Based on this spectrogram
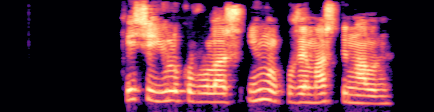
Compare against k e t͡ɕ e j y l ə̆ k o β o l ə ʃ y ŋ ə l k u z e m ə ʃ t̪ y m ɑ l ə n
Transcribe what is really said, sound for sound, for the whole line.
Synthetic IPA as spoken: k e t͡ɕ e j y l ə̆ k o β o l ɑ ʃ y ŋ ə l k u ʒ e m ɑ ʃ t̪ y ŋ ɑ l ə n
